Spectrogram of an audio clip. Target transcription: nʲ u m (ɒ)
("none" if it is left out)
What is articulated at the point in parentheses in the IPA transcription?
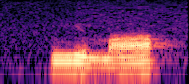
ɒ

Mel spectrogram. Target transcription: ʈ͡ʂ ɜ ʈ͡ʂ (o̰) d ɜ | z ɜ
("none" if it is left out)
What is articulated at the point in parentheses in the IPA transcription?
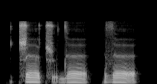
ṵ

